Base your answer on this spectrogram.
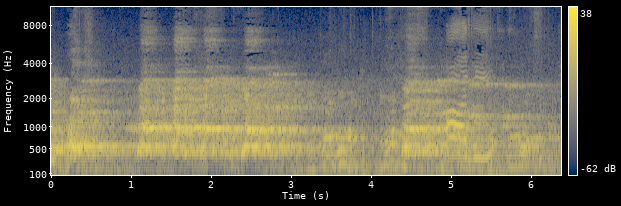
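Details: Pet dog talking at length: drawn-out, harmonic, whine-like vocal tones held for a second or more, several rising and falling phrases with short breaks, fairly steady pitch and a few brief higher yips.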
